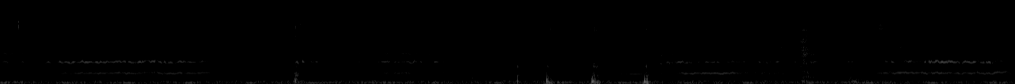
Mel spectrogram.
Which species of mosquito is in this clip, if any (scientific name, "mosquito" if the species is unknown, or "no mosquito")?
Anopheles arabiensis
